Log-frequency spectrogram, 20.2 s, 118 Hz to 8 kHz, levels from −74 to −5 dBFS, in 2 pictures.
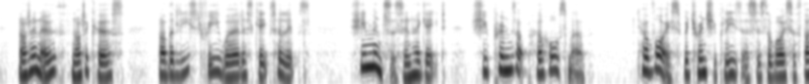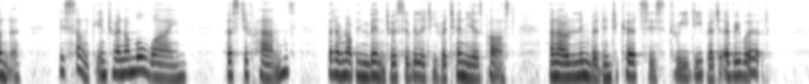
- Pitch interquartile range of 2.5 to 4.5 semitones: Yes, average, 3.3 semitones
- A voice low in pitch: No, medium, 185 Hz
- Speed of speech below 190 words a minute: No, average, 200 wpm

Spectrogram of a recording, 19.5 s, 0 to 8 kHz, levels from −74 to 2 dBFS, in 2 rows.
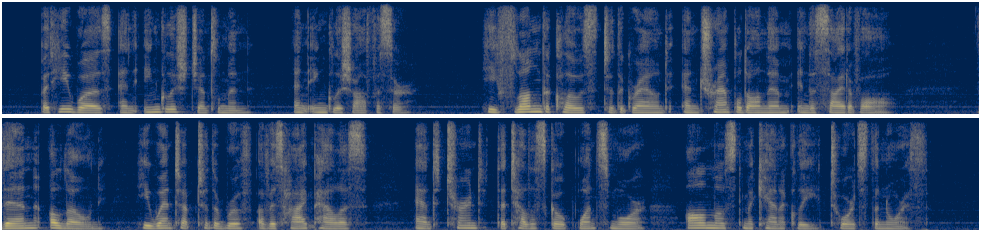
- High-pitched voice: No, medium, 155 Hz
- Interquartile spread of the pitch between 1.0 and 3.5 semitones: Yes, narrow, 2.5 semitones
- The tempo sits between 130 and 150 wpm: Yes, average, 145 wpm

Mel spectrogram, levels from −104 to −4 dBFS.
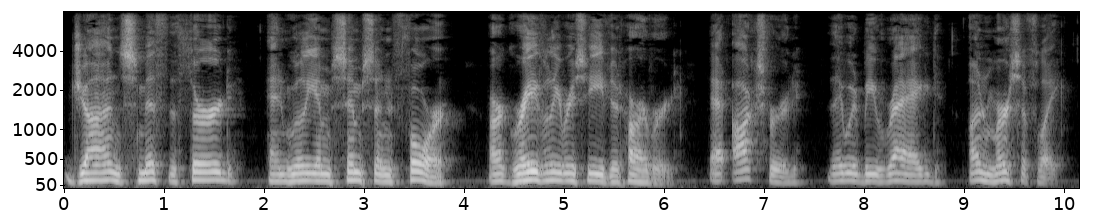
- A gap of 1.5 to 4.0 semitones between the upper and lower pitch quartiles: Yes, average, 3.1 semitones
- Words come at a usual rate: No, slow, 110 wpm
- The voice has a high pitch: No, low, 120 Hz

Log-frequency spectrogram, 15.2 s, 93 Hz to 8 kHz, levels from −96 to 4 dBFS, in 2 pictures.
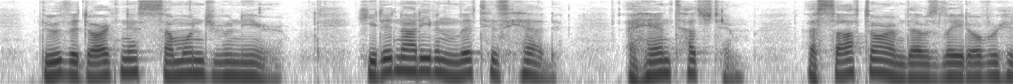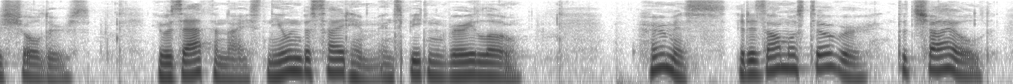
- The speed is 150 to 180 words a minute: Yes, average, 170 wpm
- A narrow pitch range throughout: No, average, 3.8 semitones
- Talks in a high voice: No, medium, 150 Hz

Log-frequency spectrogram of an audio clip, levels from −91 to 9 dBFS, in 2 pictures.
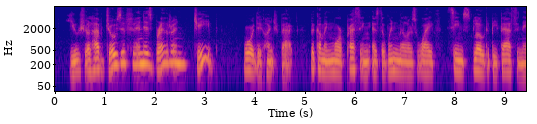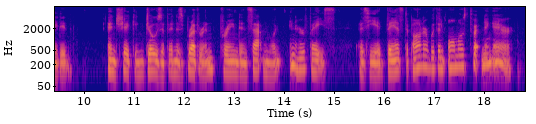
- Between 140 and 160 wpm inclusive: Yes, average, 145 wpm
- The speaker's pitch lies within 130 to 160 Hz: Yes, medium, 140 Hz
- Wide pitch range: Yes, wide, 8.0 semitones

